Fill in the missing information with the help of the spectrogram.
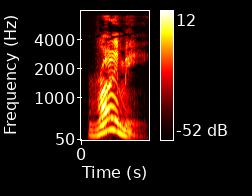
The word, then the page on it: rimy: British English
